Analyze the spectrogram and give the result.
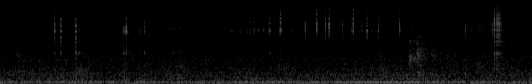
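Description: Fingernails tap and scratch the dotted, textured inner surface of an open, hollow gold metal cigarette case. Quiet, bright, dry clicks and scraping ticks come in irregular clusters over a steady low hum, each click dying away almost at once.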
